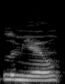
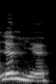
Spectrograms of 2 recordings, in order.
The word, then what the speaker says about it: Lemieux: couple Brennan and Alexa Lemieux decide why am I pronouncing it like that? Lemieux. Their last name is French and it means the best.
